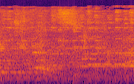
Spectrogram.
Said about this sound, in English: Stomping of the feet as the Patriots get loud here.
